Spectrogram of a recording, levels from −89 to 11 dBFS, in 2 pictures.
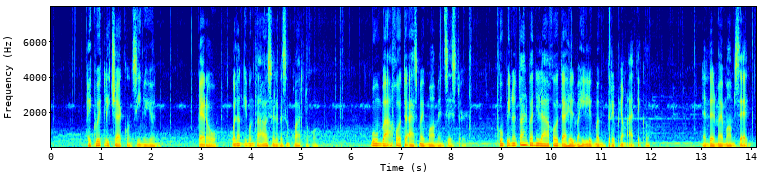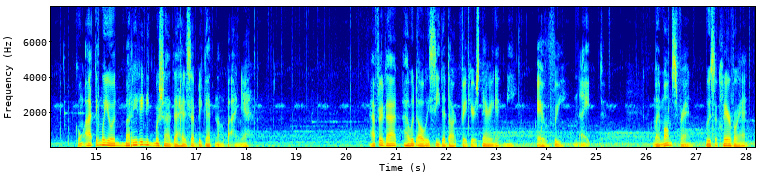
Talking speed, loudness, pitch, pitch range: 155 wpm, -19 LUFS, 105 Hz, 95-115 Hz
